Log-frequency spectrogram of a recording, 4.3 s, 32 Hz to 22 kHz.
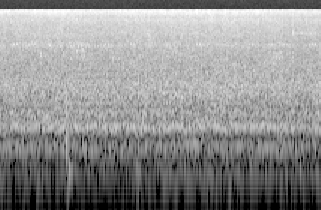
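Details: Honey bee colony humming during a check of the blue hive, 20 June 2022: continuous buzzy drone with a steady low tone, a couple of soft ticks.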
